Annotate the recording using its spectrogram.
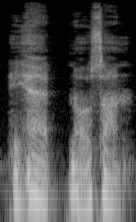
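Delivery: slow, soft inner resolve. A narrator's reading. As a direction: say it again as a private vow. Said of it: "repeated inwardly".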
